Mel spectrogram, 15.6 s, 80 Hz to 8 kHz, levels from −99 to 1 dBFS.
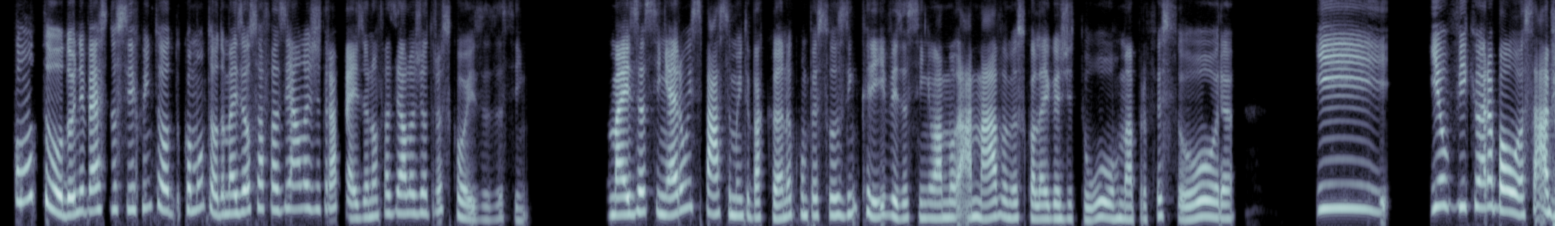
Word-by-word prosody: Com 415 +4 0
tudo. 260 - +5
O - - +8
universo 275 +4 +2
do 300 - -5
circo 295 +1 -5
em 325 - -5
todo 290 -7 -1
como 290 +1 -1
um 330 - -5
todo, 235 -6 -1
mas 245 +1 +1
eu 275 - +5
só 310 +1 -1
fazia 300 0 -1
aula 310 0 -2
de 300 0 -8
trapézio, 195 -10 -2
eu - - -2
não 210 +1 -3
fazia 245 0 -2
aula 245 0 +1
de 250 - -3
outras 280 +4 -6
coisas, 170 -5 -5
assim. 160 -2 -15 0.8
Mas, 230 +2 +5
assim, 260 -4 +2
era 240 +5 +5
um 315 - -3
espaço 235 -7 +1
muito 220 0 -2
bacana 195 +1 -1
com 225 0 -5
pessoas 225 +1 -3
incríveis, 225 - -1
assim, 190 0 -6
eu 185 - -3
ama 195 +1 +1
amava 200 +1 +1
meus 190 +1 -4
colegas 180 0 -1
de 180 - -8
turma, 180 +1 -2
a - - -3
professora. 185 0 -2 0.8
Eh, 315 +1 +1 0.4
e 325 - +3
eu 345 0 +2
vi 335 0 0
que 340 - -14
eu 330 - +4
era 340 - +4
boa 270 -6 +6
,sabe? 255 +2 +3
235 Hz, 210 wpm, -23 LUFS, 195-295 Hz, 0.8 s, O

